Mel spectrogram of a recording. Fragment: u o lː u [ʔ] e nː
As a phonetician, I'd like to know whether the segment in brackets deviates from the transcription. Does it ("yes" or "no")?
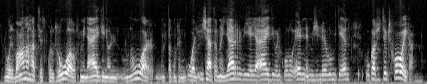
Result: no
